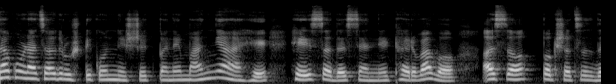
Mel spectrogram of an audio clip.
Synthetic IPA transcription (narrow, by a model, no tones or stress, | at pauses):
akuɳ̃at͡sad̪ɾuʂʈikoɳːiɕt͡ɕit̪pənemanjəaɦehesəd̪əsjanːiːʈʰəɾʋaʋəəsəːpəkʂət̪sd̪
